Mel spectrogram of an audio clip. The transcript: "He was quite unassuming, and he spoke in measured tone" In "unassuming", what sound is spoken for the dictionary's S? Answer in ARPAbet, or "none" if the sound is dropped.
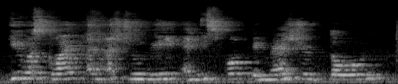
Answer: SH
